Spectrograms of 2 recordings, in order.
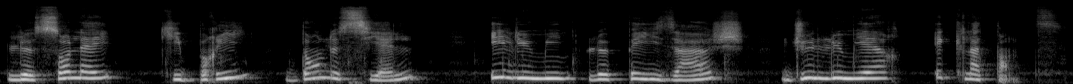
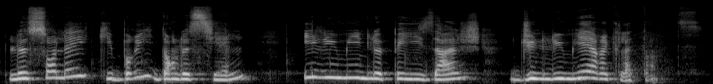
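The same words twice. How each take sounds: First: It is read at a slower pace. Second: It is read at a faster pace.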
